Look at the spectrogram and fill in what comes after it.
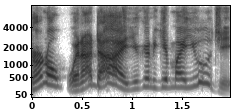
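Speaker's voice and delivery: very high, peculiar speech mannerism. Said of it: "he talked like this".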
